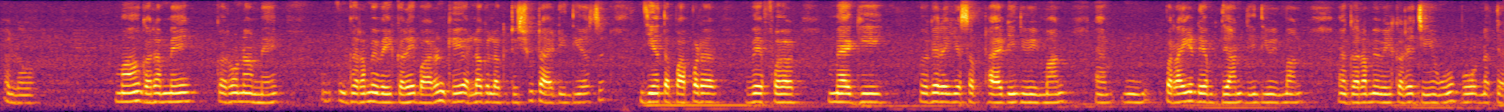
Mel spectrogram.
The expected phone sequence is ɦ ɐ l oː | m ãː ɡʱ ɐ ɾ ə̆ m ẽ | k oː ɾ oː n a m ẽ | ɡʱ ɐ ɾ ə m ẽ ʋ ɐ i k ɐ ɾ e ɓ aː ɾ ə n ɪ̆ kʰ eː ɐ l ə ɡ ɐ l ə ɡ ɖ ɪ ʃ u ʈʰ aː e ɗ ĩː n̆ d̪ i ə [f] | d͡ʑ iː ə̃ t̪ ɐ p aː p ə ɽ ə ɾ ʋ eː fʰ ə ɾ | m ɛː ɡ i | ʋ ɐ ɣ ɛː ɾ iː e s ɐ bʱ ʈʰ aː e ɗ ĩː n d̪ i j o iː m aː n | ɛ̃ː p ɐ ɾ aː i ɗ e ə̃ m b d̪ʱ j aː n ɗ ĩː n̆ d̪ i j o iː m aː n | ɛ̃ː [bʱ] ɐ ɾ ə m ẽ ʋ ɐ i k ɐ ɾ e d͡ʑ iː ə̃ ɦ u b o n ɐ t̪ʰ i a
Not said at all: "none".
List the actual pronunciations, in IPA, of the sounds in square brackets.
s, ɡʱ

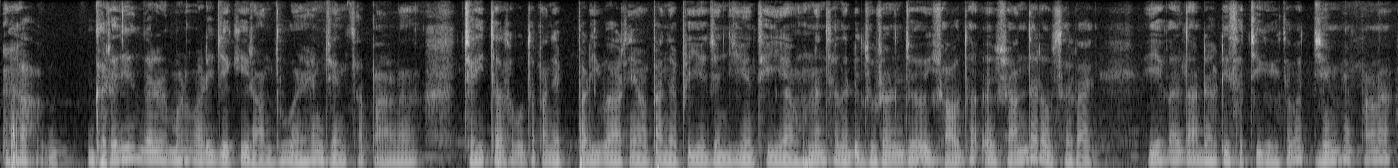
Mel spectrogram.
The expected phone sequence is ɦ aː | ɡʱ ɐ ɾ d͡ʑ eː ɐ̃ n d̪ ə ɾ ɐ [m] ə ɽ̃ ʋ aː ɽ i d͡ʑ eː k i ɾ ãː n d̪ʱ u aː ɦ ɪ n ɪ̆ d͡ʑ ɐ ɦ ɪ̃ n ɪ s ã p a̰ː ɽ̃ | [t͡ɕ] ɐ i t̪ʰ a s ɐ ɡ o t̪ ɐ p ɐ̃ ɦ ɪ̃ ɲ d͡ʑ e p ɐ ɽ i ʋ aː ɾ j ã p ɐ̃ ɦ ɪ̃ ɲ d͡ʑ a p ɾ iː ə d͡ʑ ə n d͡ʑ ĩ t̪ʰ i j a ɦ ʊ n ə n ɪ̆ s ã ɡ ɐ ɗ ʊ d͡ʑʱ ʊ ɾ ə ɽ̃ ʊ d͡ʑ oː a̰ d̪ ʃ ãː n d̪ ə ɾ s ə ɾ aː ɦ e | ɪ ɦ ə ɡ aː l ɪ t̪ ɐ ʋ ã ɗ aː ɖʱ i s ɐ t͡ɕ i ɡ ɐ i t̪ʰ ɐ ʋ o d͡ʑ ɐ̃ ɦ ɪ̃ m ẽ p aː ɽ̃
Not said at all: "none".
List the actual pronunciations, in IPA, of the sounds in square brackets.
m, t͡ɕ

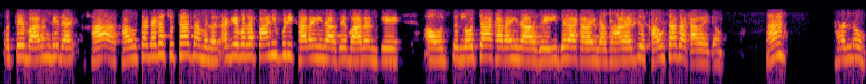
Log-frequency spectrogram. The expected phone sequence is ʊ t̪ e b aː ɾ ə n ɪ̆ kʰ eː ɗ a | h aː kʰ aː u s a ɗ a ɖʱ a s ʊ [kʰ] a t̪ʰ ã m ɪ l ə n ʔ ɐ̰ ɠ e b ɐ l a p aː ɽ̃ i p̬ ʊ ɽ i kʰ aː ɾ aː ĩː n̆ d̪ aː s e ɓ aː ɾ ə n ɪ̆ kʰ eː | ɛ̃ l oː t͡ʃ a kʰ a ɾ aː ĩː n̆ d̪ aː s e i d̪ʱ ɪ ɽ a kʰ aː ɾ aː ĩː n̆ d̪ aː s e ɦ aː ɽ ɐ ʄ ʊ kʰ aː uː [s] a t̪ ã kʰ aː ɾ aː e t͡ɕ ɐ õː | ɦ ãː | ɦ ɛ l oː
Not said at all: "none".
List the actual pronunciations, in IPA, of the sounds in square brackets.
ʈʰ, s

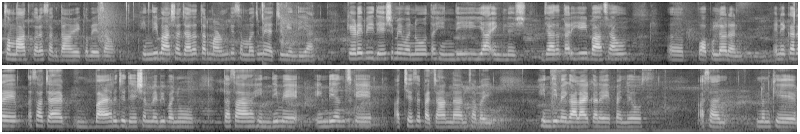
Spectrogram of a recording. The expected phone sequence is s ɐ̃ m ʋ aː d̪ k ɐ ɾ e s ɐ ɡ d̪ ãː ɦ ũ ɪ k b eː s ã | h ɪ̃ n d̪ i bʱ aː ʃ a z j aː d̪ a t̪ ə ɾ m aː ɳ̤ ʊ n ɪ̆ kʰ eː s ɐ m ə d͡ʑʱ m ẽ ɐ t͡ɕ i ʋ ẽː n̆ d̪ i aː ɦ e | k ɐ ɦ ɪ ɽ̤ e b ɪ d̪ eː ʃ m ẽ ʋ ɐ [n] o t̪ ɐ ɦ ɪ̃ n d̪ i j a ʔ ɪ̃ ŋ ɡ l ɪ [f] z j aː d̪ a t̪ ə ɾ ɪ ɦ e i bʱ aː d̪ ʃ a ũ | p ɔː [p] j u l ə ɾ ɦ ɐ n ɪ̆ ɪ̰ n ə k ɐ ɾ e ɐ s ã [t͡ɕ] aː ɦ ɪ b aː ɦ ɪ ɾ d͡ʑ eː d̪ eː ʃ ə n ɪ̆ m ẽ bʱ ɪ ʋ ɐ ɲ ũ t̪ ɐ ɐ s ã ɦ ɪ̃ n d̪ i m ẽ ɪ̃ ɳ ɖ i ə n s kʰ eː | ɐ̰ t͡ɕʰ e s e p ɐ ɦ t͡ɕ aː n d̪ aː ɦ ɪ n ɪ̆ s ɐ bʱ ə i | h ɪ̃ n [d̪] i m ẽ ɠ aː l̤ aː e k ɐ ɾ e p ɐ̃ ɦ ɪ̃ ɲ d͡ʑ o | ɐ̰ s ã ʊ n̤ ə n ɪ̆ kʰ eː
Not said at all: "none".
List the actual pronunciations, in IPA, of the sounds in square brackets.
ɲ, ʃ, p, t͡ɕ, d̪

